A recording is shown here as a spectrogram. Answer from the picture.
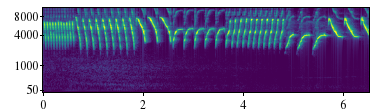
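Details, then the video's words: Belgian canary singing: a rapid buzzy trill, then series of repeated rising and falling whistled slurs, a fast rolling phrase and sweeping notes, high-pitched and varied, with faint low background rumble early on. "Belgian Canary Singing !! Canary Birds Sounds"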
